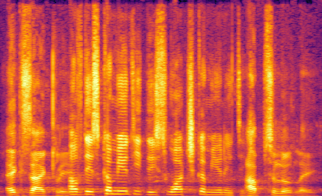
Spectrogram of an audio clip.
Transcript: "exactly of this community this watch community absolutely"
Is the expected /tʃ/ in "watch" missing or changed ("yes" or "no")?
no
